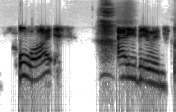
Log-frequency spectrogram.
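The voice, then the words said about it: Put-on Cockney English accent. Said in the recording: “I'd love to see you do comedy with a proper Cockney accent. ... that's my dad. My daddy's English. ... That's a Southern man.”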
